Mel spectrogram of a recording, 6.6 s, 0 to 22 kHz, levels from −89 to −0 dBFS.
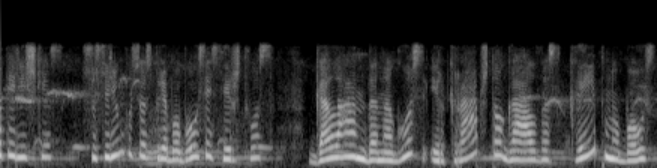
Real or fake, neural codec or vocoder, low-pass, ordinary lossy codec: real; none; 7.2 kHz; Opus, 16 kbps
